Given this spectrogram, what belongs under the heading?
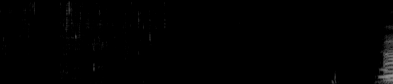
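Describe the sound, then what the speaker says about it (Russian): Water pouring and splashing while watering plants outdoors in winter, a soft uneven trickle in the first second and a half, then near silence with a brief splash before a loud close noise at the end. "Смотри, вот смотри, как нужно поливать."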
